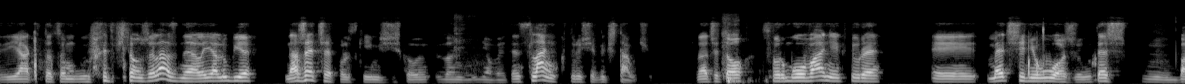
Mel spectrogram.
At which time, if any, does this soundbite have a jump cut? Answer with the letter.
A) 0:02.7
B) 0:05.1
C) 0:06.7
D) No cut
D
